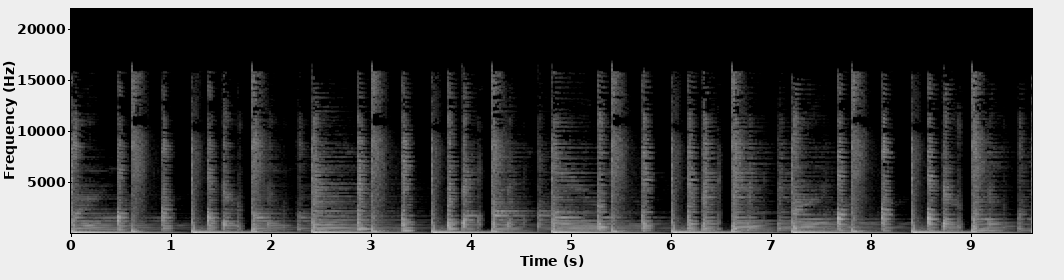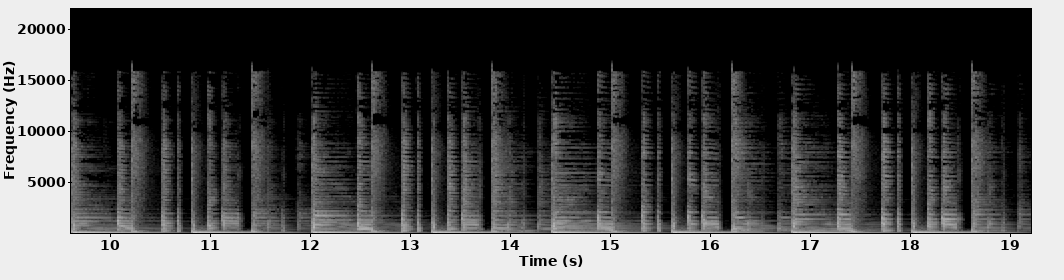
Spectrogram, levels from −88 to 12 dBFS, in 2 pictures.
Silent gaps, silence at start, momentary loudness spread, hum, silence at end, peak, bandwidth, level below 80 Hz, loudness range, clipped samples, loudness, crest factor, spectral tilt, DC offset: none; 0 s; 11 LU; none; 0.1 s; -2 dBFS; 16.5 kHz; -24 dBFS; 2 LU; under 0.1%; -23 LUFS; 18 dB; -5 dB/octave; under 0.1%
